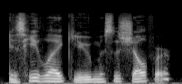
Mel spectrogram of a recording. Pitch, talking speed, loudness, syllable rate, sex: 130 Hz, 195 wpm, -15 LUFS, 4.4 syllables/s, female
